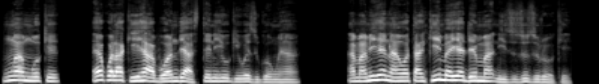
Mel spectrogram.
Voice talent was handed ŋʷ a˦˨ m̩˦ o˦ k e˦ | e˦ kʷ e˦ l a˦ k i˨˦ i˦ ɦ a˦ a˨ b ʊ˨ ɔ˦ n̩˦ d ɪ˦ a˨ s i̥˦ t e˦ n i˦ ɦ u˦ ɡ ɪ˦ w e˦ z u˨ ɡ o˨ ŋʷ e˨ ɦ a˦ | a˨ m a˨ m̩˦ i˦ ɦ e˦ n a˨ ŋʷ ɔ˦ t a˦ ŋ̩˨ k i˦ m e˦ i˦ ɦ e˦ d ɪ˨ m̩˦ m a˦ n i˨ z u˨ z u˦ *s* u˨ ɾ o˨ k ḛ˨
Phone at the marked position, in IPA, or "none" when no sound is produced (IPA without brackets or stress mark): z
